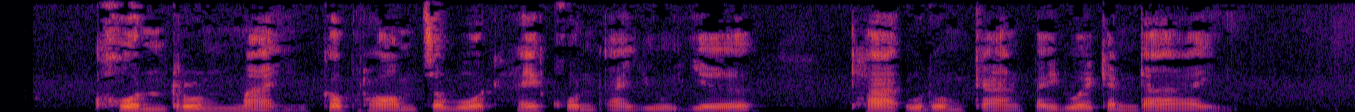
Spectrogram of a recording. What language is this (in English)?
Thai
